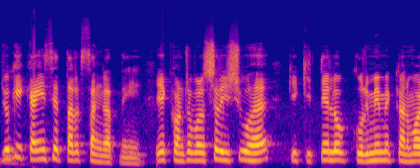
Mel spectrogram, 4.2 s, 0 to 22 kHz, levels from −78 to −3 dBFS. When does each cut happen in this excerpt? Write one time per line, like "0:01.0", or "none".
0:01.4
